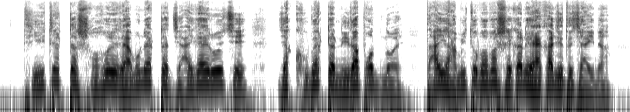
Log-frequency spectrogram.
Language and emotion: Bengali, fearful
